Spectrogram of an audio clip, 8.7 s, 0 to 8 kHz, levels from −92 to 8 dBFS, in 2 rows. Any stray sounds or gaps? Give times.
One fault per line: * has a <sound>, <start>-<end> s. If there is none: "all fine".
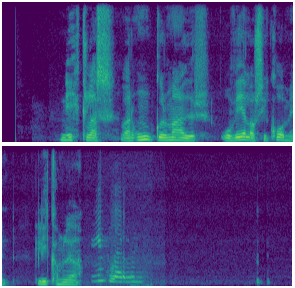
* has a laugh, 5.7-6.6 s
